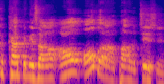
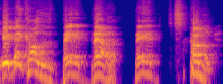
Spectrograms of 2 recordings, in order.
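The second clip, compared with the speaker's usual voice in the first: ordinary delivery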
